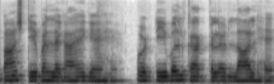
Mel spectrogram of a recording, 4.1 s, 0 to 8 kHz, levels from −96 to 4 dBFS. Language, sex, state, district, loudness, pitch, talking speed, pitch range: Hindi, male, Jharkhand, Palamu, -13 LUFS, 140 Hz, 160 wpm, 135-150 Hz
